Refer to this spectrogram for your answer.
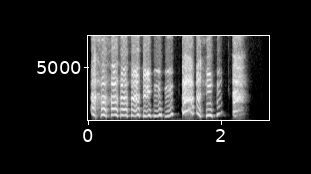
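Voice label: Vox Happy, voices heroes English; kingsraid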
